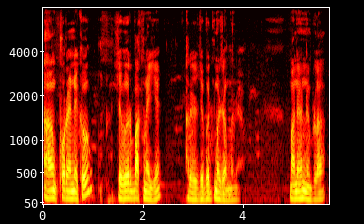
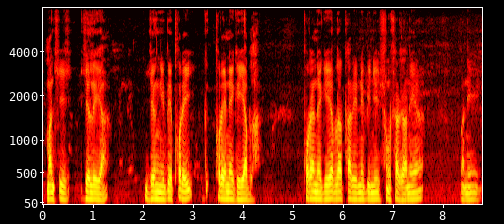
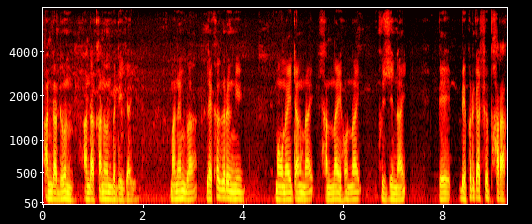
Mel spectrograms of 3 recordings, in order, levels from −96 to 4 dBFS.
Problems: low volume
